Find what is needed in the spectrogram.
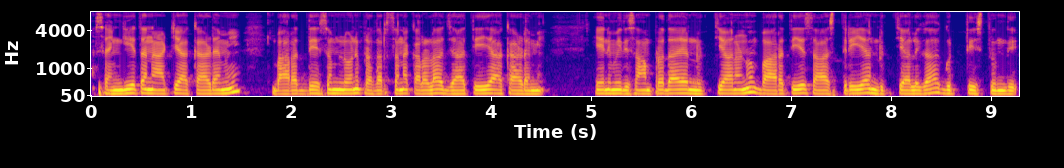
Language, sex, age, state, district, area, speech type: Telugu, male, 45-60, Andhra Pradesh, Kakinada, urban, spontaneous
